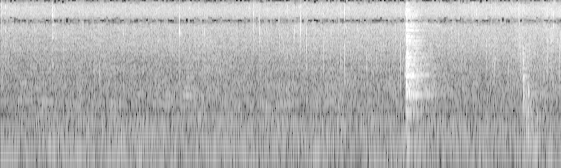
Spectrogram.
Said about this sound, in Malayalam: ഇനി ഇതെല്ലാം കൂടെ നന്നായിട്ടൊന്ന് വഴണ്ട് വരണം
